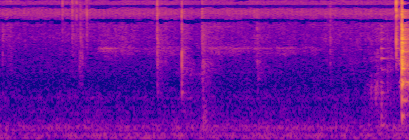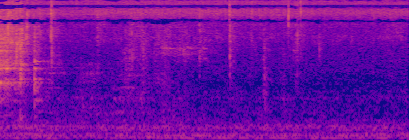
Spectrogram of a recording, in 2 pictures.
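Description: Faint clinks and scrapes of a metal spoon against a plate and container as refried beans are spooned onto taco shells, with one sharper clink about three seconds in.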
